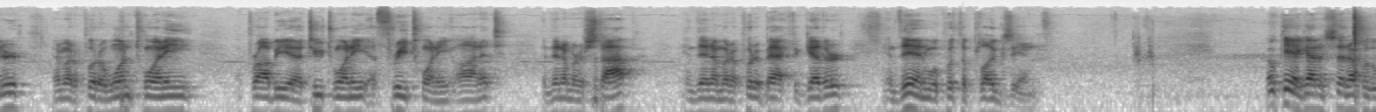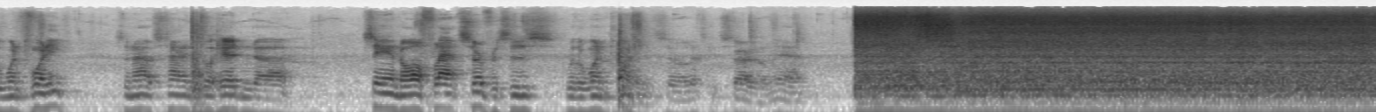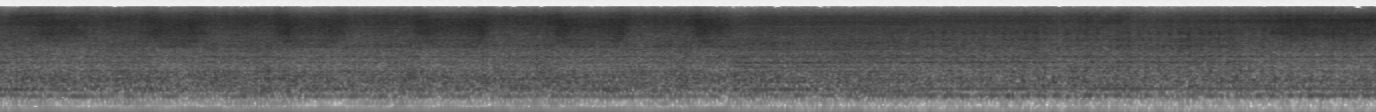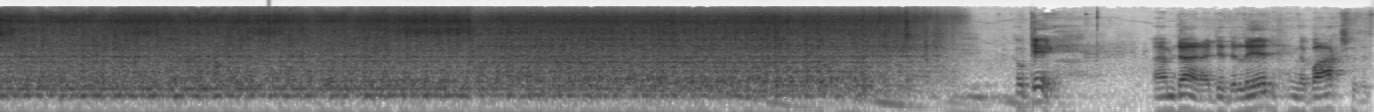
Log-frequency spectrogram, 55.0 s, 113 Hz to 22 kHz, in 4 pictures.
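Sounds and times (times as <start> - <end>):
belt sander running: 22.3 - 51.0
workpiece against sanding belt: 22.3 - 51.0.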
